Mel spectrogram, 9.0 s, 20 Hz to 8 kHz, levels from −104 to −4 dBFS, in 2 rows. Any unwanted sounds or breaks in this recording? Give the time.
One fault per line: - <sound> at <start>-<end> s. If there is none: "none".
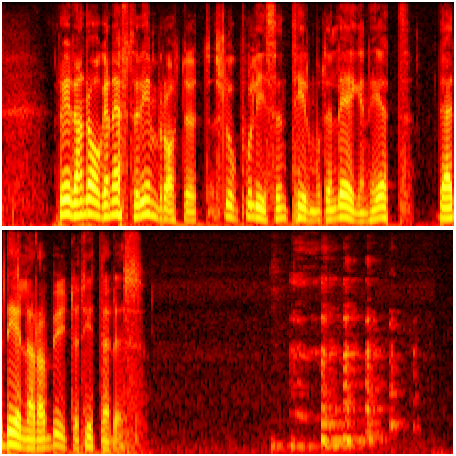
- laugh at 7.2-8.7 s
